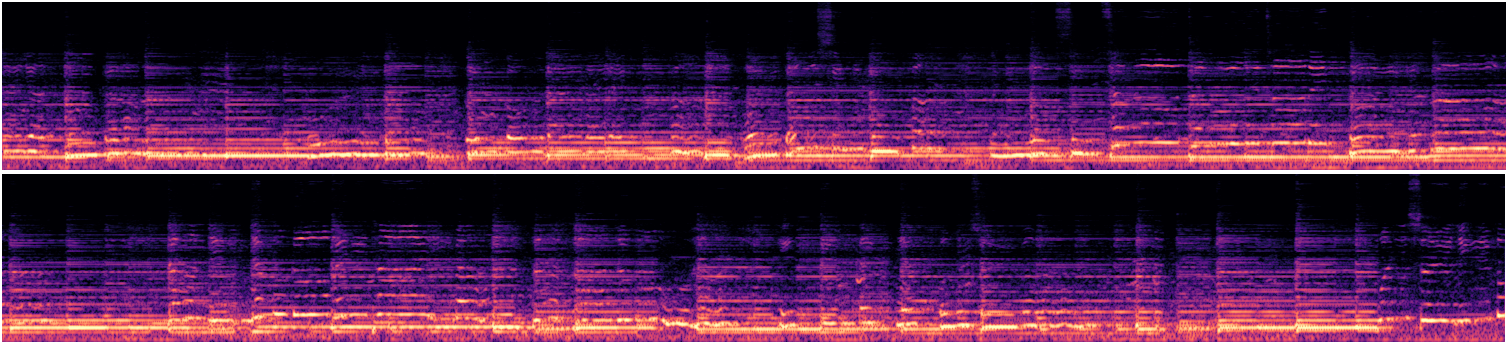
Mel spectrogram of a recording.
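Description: Acoustic guitar strummed in held chords, with a woman singing over it through a small amplified busking setup.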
